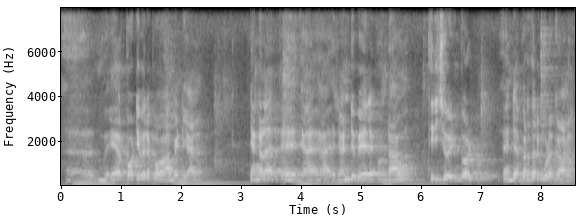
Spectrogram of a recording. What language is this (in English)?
Malayalam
